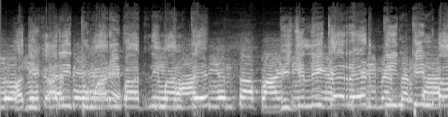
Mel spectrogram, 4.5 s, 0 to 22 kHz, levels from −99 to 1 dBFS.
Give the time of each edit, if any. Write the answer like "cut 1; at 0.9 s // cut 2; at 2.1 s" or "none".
none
